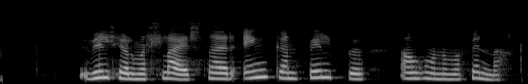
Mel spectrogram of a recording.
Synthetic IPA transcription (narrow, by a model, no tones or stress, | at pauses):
vɪlçjawlmɛɾ̥laːjɾ̥θaðɛɾejŋkanpɪlpʏɣ | awɦɔnʏmaðfɪnːa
